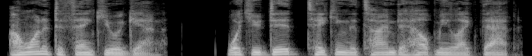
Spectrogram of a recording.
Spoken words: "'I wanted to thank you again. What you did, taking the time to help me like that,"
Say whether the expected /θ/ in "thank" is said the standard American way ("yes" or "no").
yes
